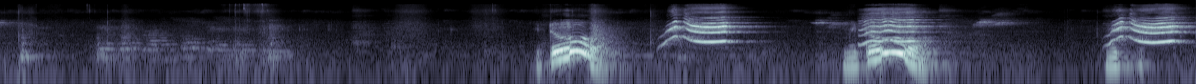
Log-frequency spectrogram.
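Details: Talking green ring-necked parrot at home saying "mummy" and "mitthu": after quiet murmuring, four loud harmonic arched syllables, each rising then falling, spaced about a second or two apart.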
